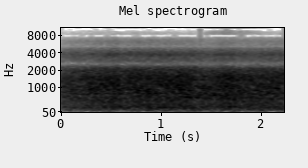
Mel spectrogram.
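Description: Steady rushing noise of a waterfall, an even, unbroken hiss.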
